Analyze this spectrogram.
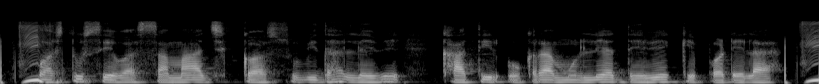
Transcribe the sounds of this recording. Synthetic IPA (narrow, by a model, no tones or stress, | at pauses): bəst̪usewasəmad͡ʒkasubid̪ʱalebe | kʰat̪iɾoːkɾamuljəd̪ewekepəɽela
